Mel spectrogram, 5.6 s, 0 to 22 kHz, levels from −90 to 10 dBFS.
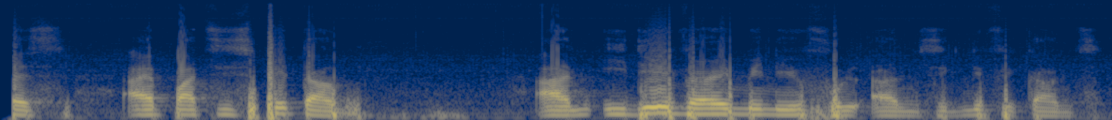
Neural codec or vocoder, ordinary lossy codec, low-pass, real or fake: none; none; 19.8 kHz; real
